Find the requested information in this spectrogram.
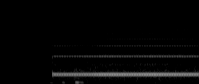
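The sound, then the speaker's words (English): An outgoing telephone call rings back: after about half a second of silence, a single steady, fairly faint tone starts and holds without a break to the end. “Ethan's getting rang on the line.”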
